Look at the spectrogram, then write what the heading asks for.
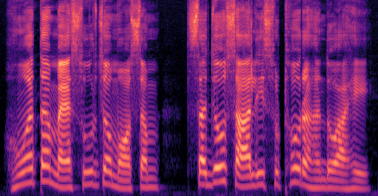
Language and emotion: Sindhi, neutral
